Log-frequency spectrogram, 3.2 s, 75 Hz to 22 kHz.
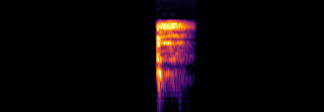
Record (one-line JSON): {"cough_length": "3.2 s", "cough_amplitude": 27951, "cough_signal_mean_std_ratio": 0.15, "survey_phase": "beta (2021-08-13 to 2022-03-07)", "age": "45-64", "gender": "Male", "wearing_mask": "No", "symptom_cough_any": true, "symptom_runny_or_blocked_nose": true, "symptom_fatigue": true, "symptom_headache": true, "symptom_change_to_sense_of_smell_or_taste": true, "symptom_loss_of_taste": true, "symptom_onset": "8 days", "smoker_status": "Never smoked", "respiratory_condition_asthma": false, "respiratory_condition_other": false, "recruitment_source": "Test and Trace", "submission_delay": "2 days", "covid_test_result": "Positive", "covid_test_method": "RT-qPCR", "covid_ct_value": 16.7, "covid_ct_gene": "ORF1ab gene", "covid_ct_mean": 18.0, "covid_viral_load": "1200000 copies/ml", "covid_viral_load_category": "High viral load (>1M copies/ml)"}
